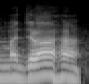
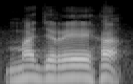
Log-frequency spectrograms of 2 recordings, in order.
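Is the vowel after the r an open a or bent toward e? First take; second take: open a; toward e. First: The vowel after r is an open a. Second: The vowel after r is bent toward e. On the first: "tanpa imalah pun tidak mengapa" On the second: "ia ini secara imalah"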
